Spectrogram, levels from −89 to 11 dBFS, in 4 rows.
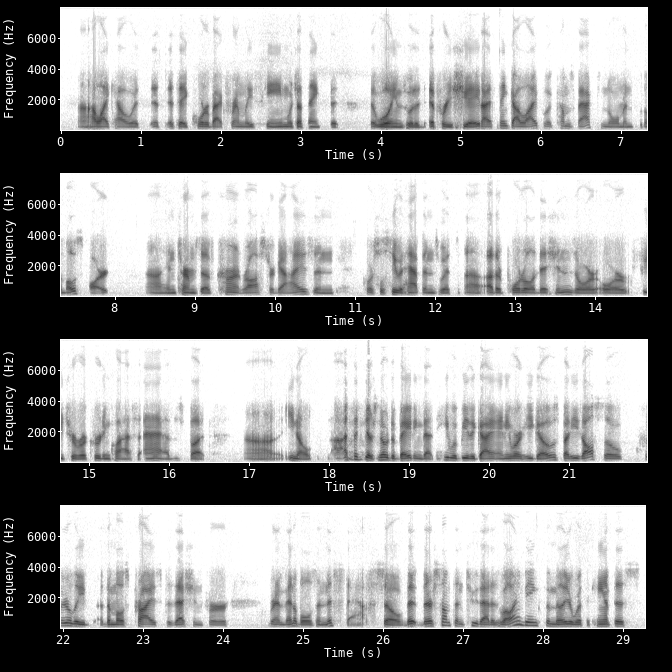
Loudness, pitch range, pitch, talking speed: -21 LUFS, 115-135 Hz, 120 Hz, 210 wpm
